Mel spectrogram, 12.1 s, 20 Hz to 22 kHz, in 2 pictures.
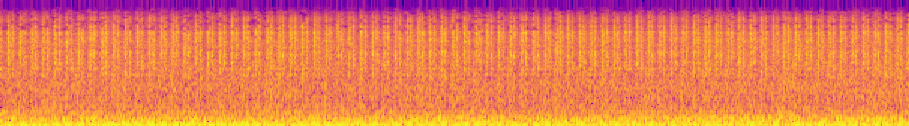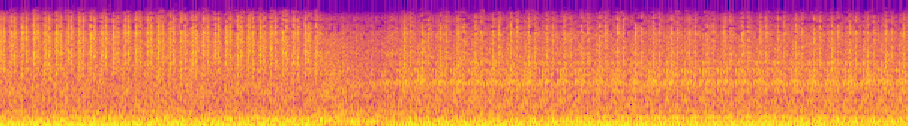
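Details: Kobelco SK250 excavator, believed 2006, diesel fired up before repair for comparison; loud ticking, chuffing exhaust puff with uneven, missing-like beat, "it ain't good" — cracked exhaust manifold leaking, manifold to be replaced with new gaskets.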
